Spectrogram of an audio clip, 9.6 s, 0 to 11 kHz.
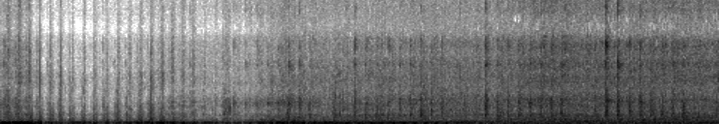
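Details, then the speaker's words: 2013 Chevy Silverado 4.3 with throttle body codes, check engine and service traction control lights on; uneven idle with an irregular stumbling beat about three and a half per second that never settles; sounds like misfire, suspected not confirmed. "The truck is acting up now. sounds like it's misfiring."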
